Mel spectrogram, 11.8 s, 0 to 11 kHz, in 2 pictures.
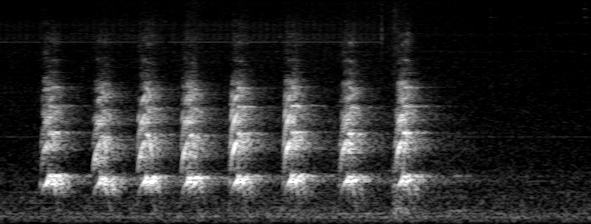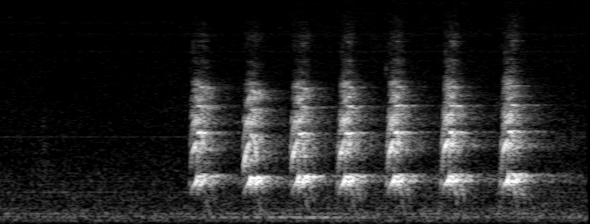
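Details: A black Labrador left outside until 1am at night barks in two steady bursts: about eight sharp, evenly spaced barks, a pause of nearly four seconds, then seven more at the same brisk pace.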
